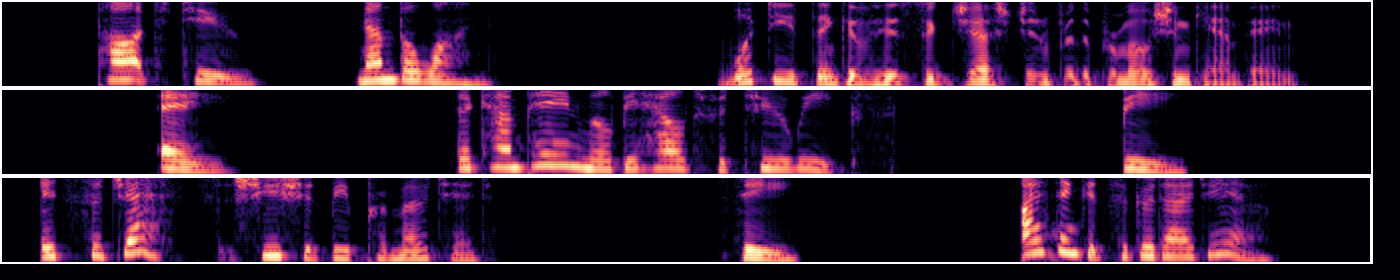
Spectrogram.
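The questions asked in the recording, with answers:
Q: What do you think of his suggestion for the promotion campaign?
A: C: I think it's a good idea.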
